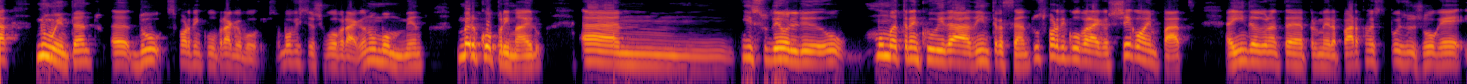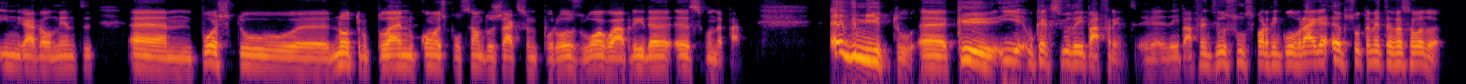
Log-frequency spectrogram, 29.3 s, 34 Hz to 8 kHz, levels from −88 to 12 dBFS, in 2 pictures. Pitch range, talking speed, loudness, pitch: 110-150 Hz, 160 wpm, -18 LUFS, 130 Hz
